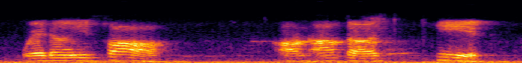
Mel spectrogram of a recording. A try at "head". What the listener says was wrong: Head. Head. Cái đầu á. Head. Chứ không phải hit.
